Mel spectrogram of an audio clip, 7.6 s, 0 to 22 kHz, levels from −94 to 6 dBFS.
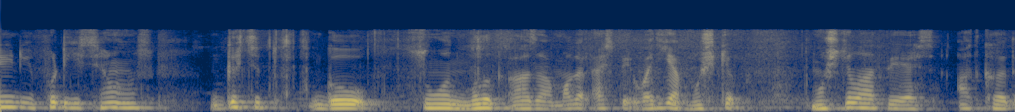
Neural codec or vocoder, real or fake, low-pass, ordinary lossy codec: none; real; 7.2 kHz; none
